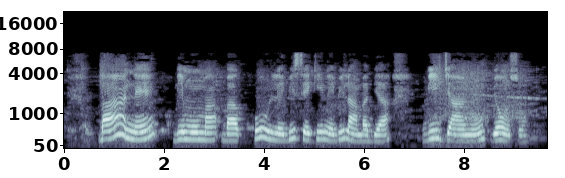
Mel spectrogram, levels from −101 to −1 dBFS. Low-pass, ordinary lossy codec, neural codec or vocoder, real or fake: 7.2 kHz; MP3, 48 kbps; none; real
